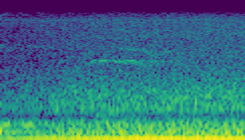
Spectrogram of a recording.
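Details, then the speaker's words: Single-phase Cubigel refrigeration compressor with a current relay and start and run capacitors, correctly wired after an earlier connection failed to start it: a low, steady hum swells in and holds, with no clicking or stalled buzz; a normal start. "Véanlo. Y arrancó el compresor."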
